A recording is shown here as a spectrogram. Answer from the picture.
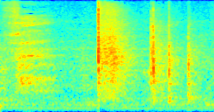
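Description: A sharp knock on a hard surface about a second in, followed by three lighter clicks close together.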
